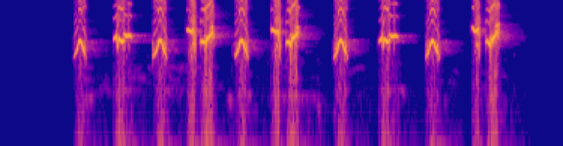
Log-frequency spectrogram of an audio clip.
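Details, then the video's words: Competitive singing of a leafbird: loud, clipped chirps, some single and some doubled, given in a quick, uneven string of about a dozen notes. "Noog kaus tsawb ntsuab quaj//thanh tước hót đấu"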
